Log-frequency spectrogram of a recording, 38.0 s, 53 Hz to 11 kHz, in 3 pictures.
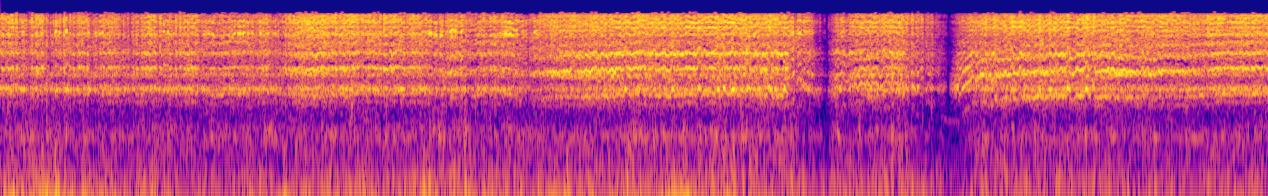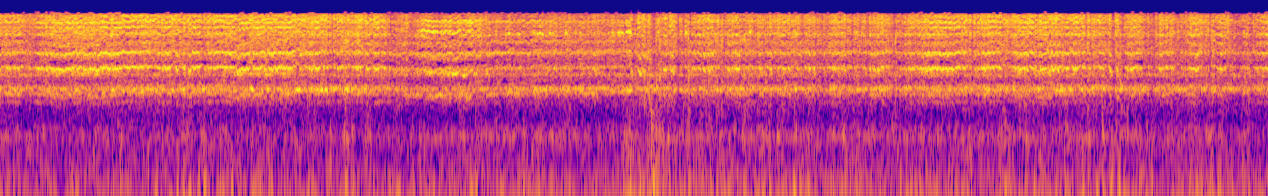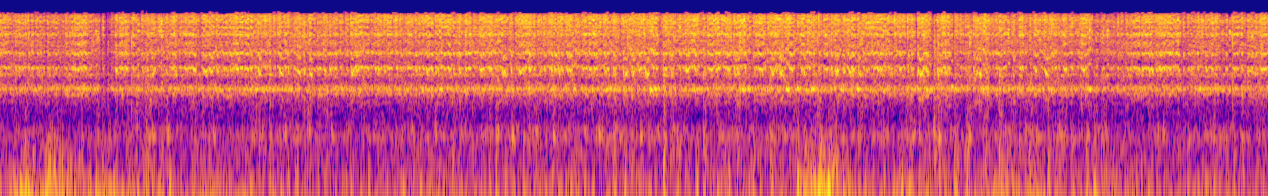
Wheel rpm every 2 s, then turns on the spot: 230, 230, 210, 170, 120, 190, 220, 230, 220, 230, 230, 220, 230, 230, 230, 230, 230, 230, 230.
none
